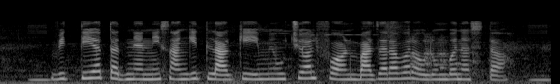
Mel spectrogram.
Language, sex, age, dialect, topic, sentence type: Marathi, female, 18-24, Southern Konkan, banking, statement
